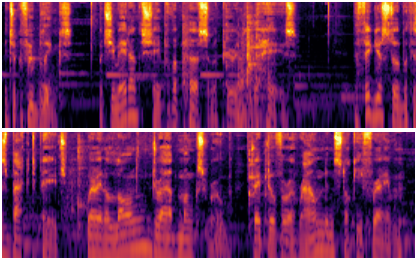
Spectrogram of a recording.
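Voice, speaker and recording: A man's voice: lowish voice, lively intonation, moderate pace. A man narrating a scripted fantasy story for an audio drama in a storyteller's style. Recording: loud music behind the voice.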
